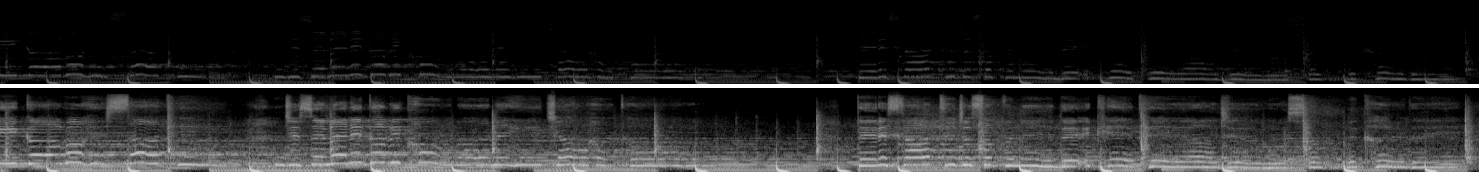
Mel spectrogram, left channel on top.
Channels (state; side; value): quieter; left; 32.2 dB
